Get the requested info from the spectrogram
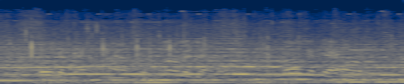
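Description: Speech over background music, from the wrestling broadcast being streamed, with a few faint clicks in the first two seconds.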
